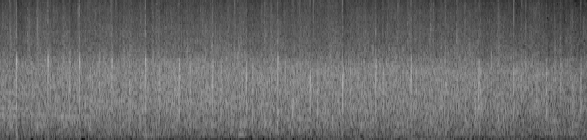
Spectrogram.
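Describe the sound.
Audience applause rings out as an ovation after a musical performance, dense and steady clapping that stays loud for several seconds without letting up.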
